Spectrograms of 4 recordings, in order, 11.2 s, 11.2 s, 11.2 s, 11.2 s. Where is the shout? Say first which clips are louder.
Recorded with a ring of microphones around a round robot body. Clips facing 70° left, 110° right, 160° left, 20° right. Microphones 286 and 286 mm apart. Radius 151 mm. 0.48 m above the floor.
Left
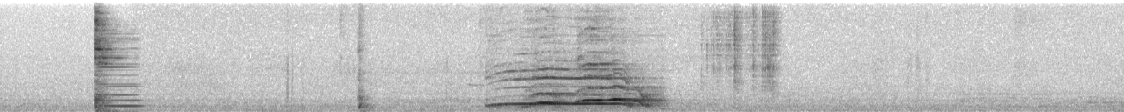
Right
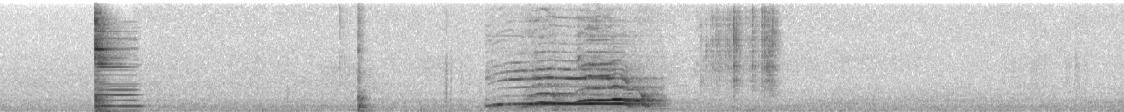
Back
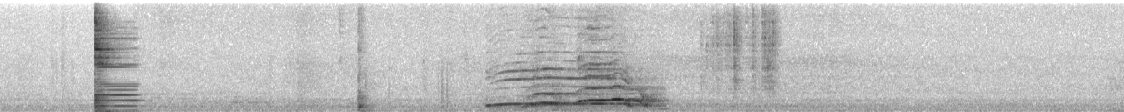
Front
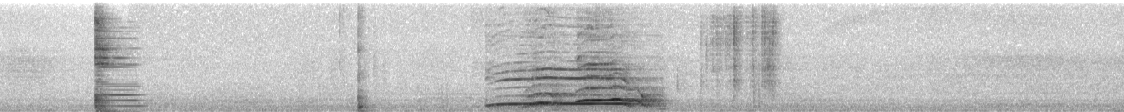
Left 1 dB, front 3 dB; 40° right, 2.5 m.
